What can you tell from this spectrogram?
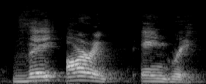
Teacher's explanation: Você vê que esse T quase que não sai, ó.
